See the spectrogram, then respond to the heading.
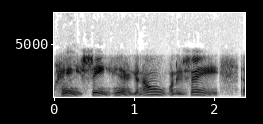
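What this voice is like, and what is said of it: Old-fashioned 1930s style voice. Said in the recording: “speak with different accents from decade to decade. You could tell listening to recordings of people that's 1930s.”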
